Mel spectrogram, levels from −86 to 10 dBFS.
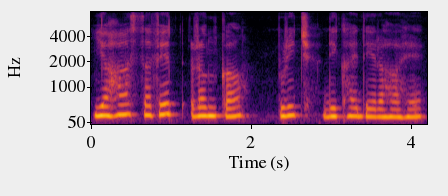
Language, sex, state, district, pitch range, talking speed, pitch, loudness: Hindi, female, Arunachal Pradesh, Longding, 210-245 Hz, 130 wpm, 230 Hz, -15 LUFS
